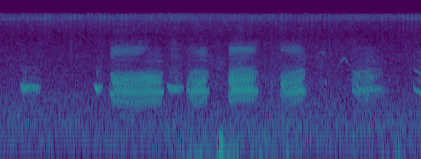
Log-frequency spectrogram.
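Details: A meerkat on a rock gives a run of short, nasal, harmonic calls in quick, uneven bursts.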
